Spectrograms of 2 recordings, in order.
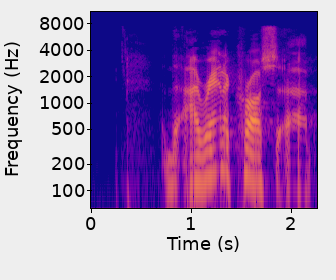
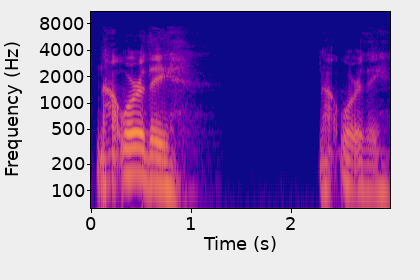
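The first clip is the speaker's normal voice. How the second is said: soft acted reply, fading right down; humble refusal; 6 dB quieter than usual. Preacher as Isaiah declining the angels, humble fading refusal.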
